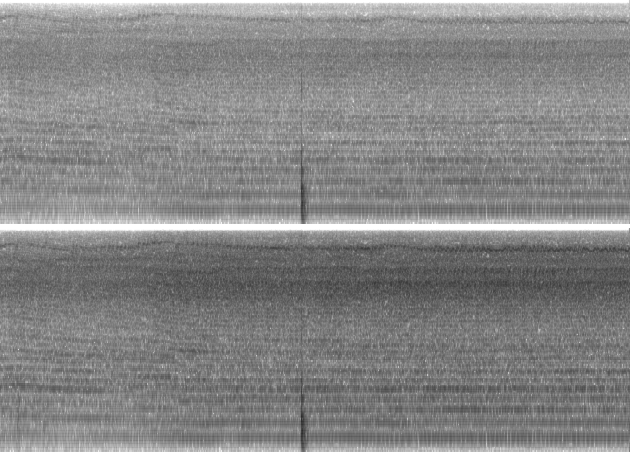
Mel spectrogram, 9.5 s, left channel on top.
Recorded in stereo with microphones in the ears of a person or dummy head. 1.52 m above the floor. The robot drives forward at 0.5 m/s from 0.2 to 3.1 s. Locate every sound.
0.0 s a drone: 20° right (ahead or behind); by 9.5 s 35° right (ahead or behind)
4.5 s a thud: 10° right (ahead or behind)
